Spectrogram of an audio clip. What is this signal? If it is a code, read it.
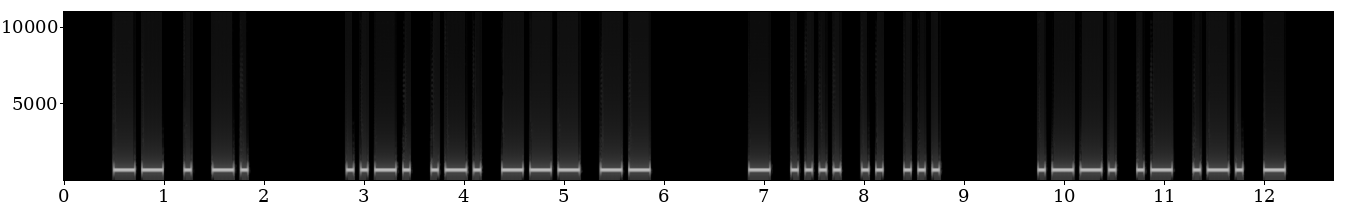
Morse code, heard as a keyed tone, about 17 wpm, 700 Hz. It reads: MEN FROM THIS PART
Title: 2x Word-Spacing - Sentences from Top 300 Words - 17wpm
